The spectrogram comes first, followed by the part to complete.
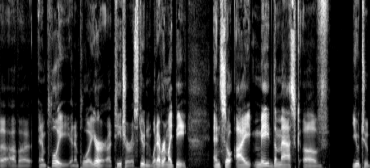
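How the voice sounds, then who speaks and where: A man with a fairly low voice talks casually as a livestream host. He has a practised on-air voice but feels his way through sentences, often doubling back. The sound is dry, with very little room echo. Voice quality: practised character speaking voice. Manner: deliberate, halting, self-correcting. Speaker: video creator hosting an anniversary livestream.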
